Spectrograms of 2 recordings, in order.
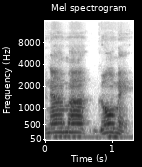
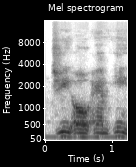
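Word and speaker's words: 生米: go me again uh maybe some english speakers might want to say gum gummy or something like that uh but remember it's g-o-o is always o so to go like go to school and amy don't say me don't say go me because that means garbage and that would be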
